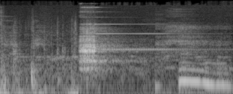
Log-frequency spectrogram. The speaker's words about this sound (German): Ich klingle mal.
